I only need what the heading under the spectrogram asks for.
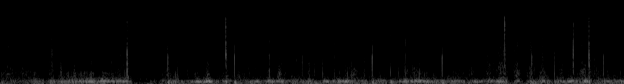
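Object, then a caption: Stack of beeswax-coated cotton wraps. Long nails tap and scratch the top sheets of a stack of flat beeswax-coated cotton wraps. Quick, sharp clicks and light scratches land irregularly over a steady low rumble that dominates throughout.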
